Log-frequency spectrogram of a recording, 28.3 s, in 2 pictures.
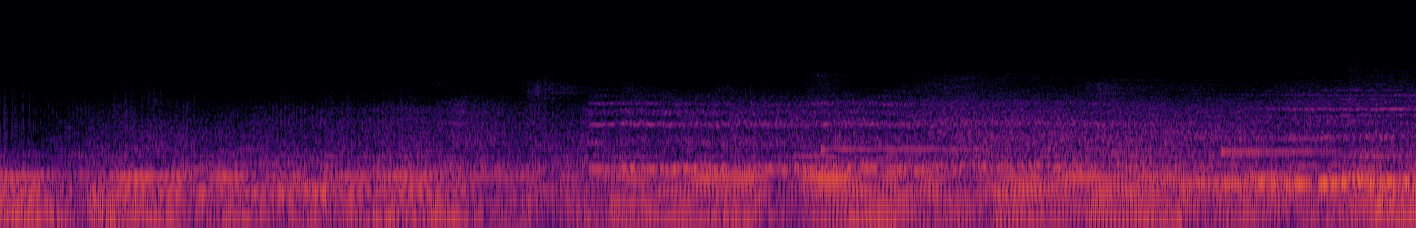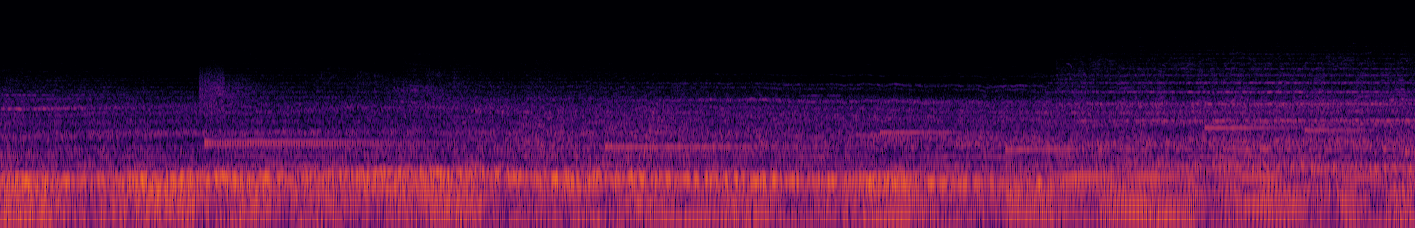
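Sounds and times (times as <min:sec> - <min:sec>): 
creeping instrumental music: 0:00.0 - 0:28.2.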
